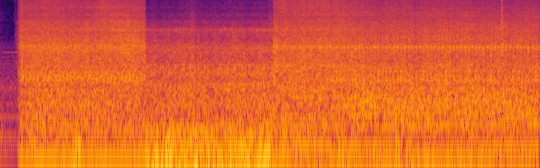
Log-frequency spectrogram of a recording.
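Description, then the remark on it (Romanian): A heavy truck carrying toilet paper rumbles loudly and steadily on a highway in Australia, a continuous deep roar with a hissing wash of road noise that briefly thins before returning, with no voices. “Tot în Australia un camion cu hârtie igienică a luat foc pe autostradă”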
